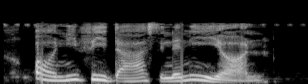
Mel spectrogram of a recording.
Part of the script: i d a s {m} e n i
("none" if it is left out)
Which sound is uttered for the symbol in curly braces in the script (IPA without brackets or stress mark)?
n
